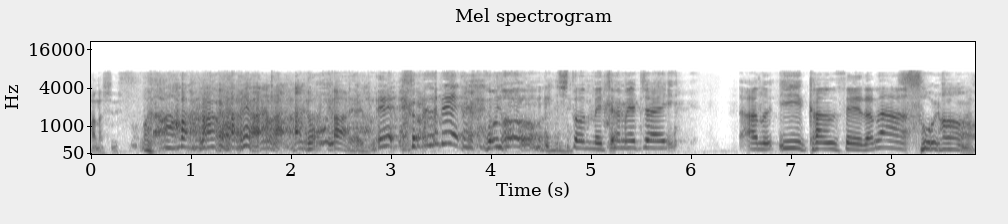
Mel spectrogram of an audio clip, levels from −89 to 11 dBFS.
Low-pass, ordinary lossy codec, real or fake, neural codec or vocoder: 7.2 kHz; none; fake; codec, 16 kHz, 4 kbps, FunCodec, trained on LibriTTS, 50 frames a second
